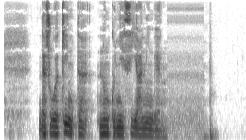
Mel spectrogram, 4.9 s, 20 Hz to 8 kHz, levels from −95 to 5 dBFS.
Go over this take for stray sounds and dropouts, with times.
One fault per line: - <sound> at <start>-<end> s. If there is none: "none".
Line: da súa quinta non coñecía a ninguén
none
